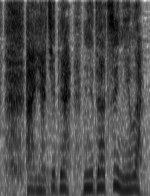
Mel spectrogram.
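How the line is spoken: Hoarse breath, stifled laugh. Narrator (Russian): Сипло выдохнула Беляна и сдавленно рассмеялась

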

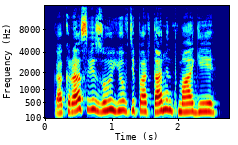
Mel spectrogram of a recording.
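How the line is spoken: Amplified shouted reply. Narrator (Russian): прокричал он в ответ, тоже усилив голос

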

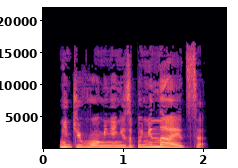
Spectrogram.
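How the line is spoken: Whimpering. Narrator (Russian): захныкала Фея

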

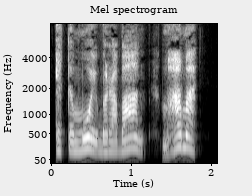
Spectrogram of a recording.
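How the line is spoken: Whispered. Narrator (Russian): шепнул Гай

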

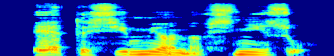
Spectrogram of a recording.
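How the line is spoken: Whispered. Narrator (Russian): прошептал Дмитрий Иванович

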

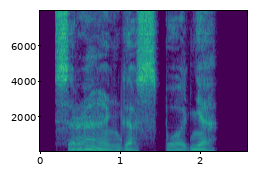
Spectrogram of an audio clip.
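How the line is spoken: Breathless exclamation. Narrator (Russian): выдохнула Синера

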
